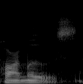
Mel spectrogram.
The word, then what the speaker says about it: Hormuz: Okay, so a lot of little news just came out on everything going with the Strait of Hormuz.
